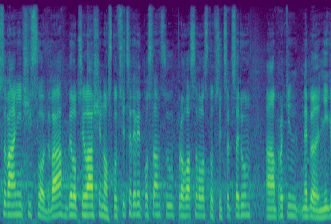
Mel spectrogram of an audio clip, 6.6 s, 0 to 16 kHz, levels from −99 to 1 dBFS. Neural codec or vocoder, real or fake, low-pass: codec, 44.1 kHz, 3.4 kbps, Pupu-Codec; fake; 14.4 kHz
